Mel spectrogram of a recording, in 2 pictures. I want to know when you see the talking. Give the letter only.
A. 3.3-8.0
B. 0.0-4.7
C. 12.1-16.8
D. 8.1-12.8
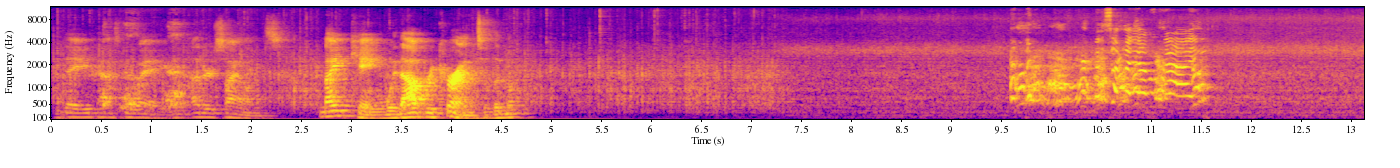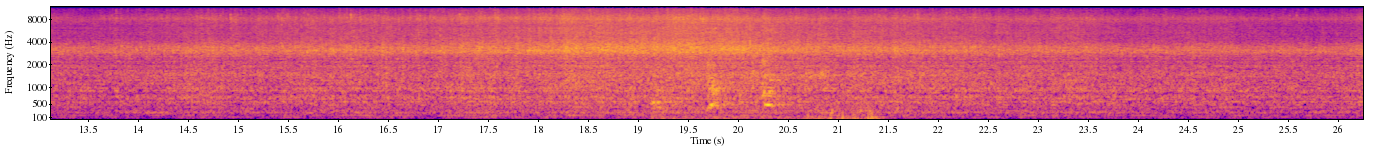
B.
